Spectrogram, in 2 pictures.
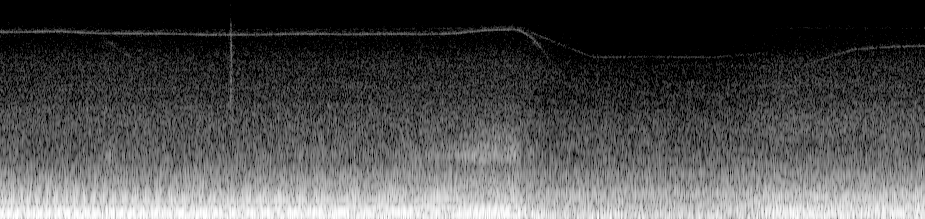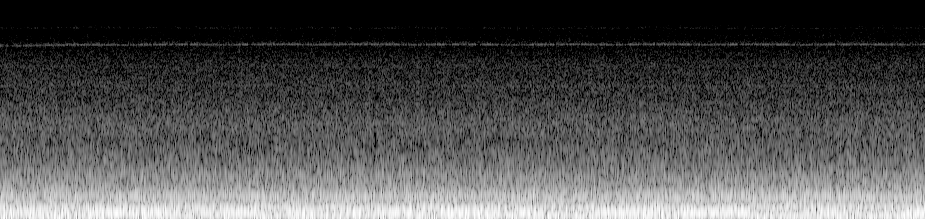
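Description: Tyres roll along a road.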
